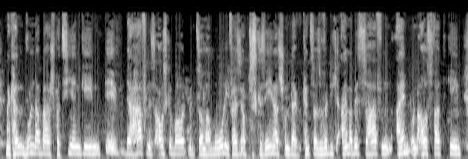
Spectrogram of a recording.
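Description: Recorded with a dry, close sound and no echo, a man talks at a moderate pace and fairly high pitch with ordinary pitch variation. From Rhineland, Germany. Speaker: beach tourist train driver. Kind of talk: casual interview. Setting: outdoors, in the tourist train.

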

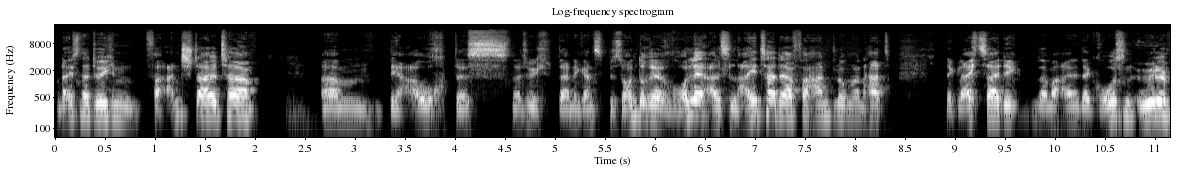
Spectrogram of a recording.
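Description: With a Swabian accent, a man speaks in a high pitch. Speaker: environmental foundation executive, former politician. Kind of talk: interview.

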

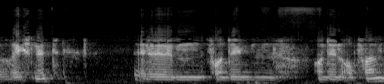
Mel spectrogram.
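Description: A man speaks very slowly as noticeable background noise carries on behind him. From Israel, Jerusalem. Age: 70s. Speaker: historian and journalist. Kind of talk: interview. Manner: halting, many fillers.

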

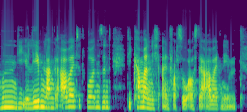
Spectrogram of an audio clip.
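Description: With vocal fry and fairly even intonation, a woman talks at a fairly low pitch. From western Germany, Aachen area. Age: 30s. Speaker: rescue dog handler and trainer. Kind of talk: interview.

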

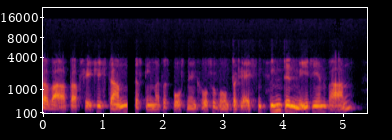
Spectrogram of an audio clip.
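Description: Hardly any pauses break this man's speech. His pace is moderate. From Austria. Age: 50s. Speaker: finance executive. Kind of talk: interview.

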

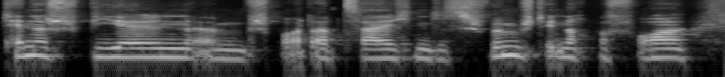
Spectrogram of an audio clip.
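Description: A woman talks at a moderate pace with a fairly low pitch and monotone, flat intonation. The recording is very clean, with a silent background. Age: young. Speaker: podcast co-host, handball player. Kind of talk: podcast interview.

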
